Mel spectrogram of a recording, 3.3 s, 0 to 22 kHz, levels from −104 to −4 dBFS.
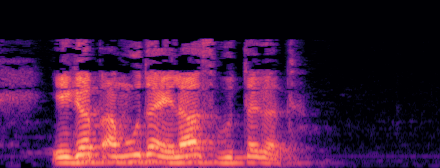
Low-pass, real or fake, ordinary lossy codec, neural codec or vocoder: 10.8 kHz; real; MP3, 32 kbps; none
